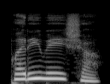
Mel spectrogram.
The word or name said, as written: ಪೆರ್ವಸ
